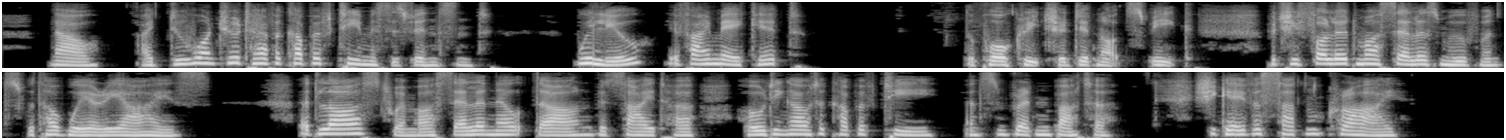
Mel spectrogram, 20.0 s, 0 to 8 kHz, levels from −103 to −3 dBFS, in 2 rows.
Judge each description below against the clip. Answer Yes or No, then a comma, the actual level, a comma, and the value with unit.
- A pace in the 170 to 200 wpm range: Yes, average, 175 wpm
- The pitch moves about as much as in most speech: Yes, average, 4.8 semitones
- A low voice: No, medium, 170 Hz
